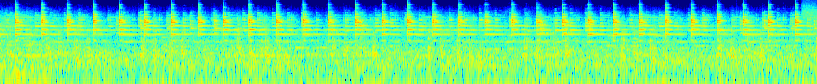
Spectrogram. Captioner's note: railroad crossing ringing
